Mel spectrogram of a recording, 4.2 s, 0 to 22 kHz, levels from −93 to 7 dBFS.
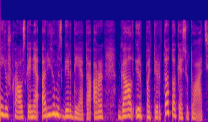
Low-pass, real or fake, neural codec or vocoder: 10.8 kHz; fake; vocoder, 44.1 kHz, 128 mel bands every 256 samples, BigVGAN v2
